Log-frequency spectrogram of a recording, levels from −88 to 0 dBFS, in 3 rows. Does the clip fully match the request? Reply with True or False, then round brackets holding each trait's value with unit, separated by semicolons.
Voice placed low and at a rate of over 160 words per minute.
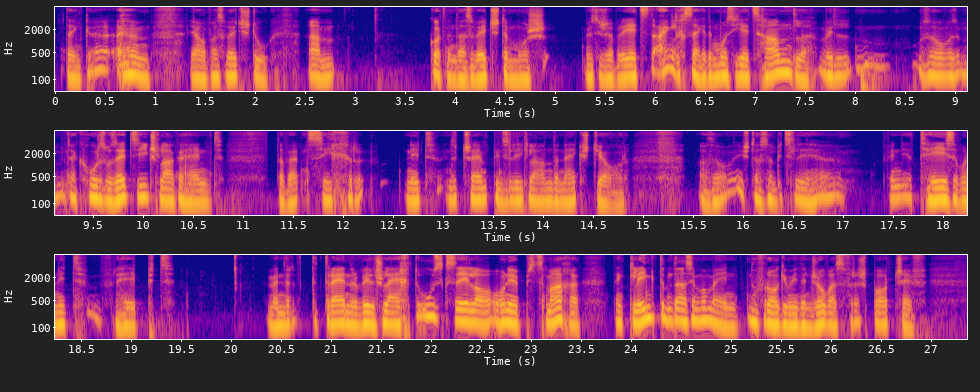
True (125 Hz; 185 wpm)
